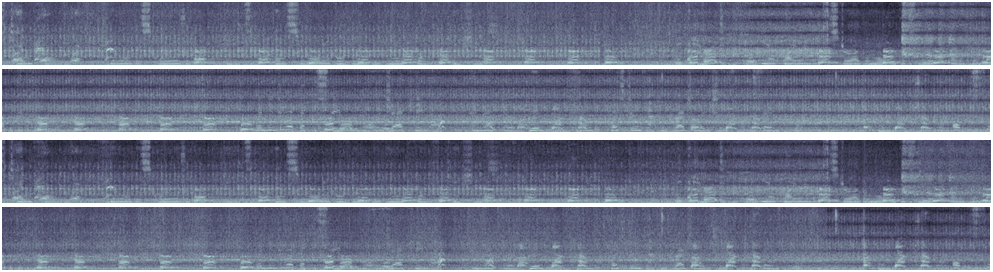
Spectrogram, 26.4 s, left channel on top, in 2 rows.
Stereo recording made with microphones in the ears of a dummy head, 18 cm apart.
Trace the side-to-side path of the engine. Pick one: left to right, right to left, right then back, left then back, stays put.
stays put.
